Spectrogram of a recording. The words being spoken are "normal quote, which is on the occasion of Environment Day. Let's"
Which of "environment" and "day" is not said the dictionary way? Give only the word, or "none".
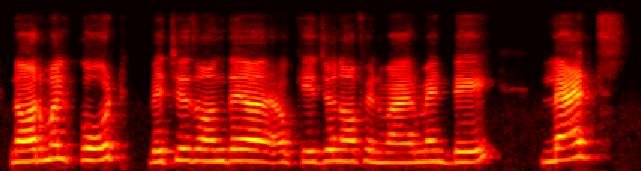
environment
